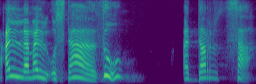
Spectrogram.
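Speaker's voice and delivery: slow careful Arabic reading; Arabic example read slowly. Shown as a demonstration. Teacher reading the first sentence to the class. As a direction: read it out word by word. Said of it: "example sentence read slowly".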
